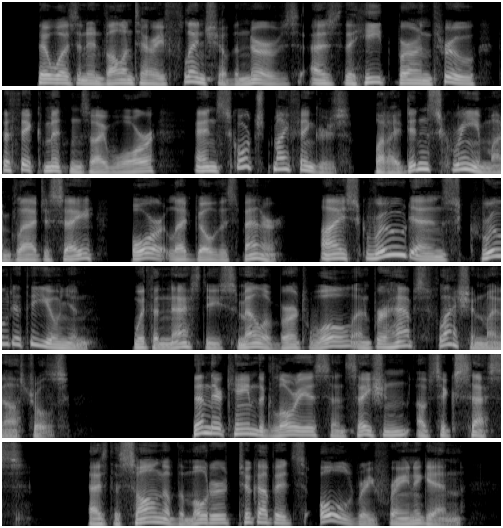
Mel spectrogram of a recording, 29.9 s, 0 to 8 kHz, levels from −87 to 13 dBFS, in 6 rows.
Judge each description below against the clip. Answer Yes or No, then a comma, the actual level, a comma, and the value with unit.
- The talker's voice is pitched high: No, low, 115 Hz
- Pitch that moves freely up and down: Yes, wide, 7.7 semitones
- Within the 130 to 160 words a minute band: Yes, average, 155 wpm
